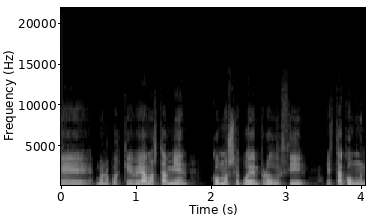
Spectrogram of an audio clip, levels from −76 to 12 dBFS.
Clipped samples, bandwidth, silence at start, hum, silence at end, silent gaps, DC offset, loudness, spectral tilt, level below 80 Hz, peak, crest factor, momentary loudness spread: under 0.1%; 13 kHz; 0 s; none; 0 s; none; under 0.1%; -26 LUFS; -4.5 dB/octave; -72 dBFS; -6 dBFS; 20 dB; 9 LU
